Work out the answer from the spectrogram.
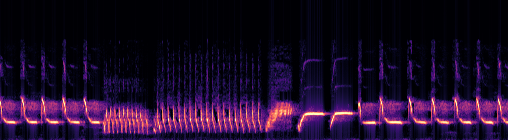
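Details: Canary in mating song for stimulating breeding birds; repeated clear whistled notes, a harsh buzzy trill and fast rolling rattle, then rising chirps and more repeated whistles.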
